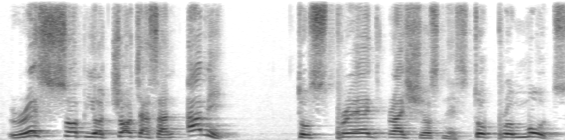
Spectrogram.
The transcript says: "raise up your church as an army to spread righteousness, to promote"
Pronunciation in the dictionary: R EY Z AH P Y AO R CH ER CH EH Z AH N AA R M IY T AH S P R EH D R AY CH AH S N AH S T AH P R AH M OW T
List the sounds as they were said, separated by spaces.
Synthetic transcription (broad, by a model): R EY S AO P Y AO CH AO CH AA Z AH N AA M IY T AH S P R EH D R AY CH AH S N AH S T AH P R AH M OW T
